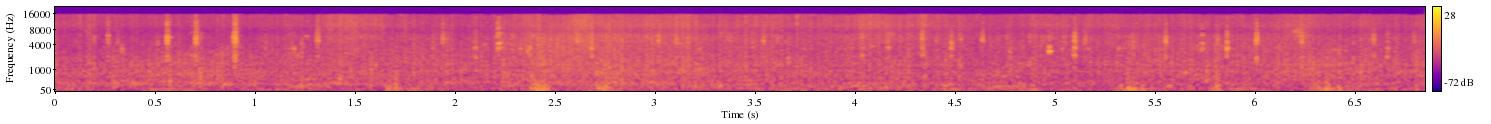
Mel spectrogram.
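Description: Wind rumbling on the microphone in uneven gusts, with a few stronger low buffets and scattered faint ticks.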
